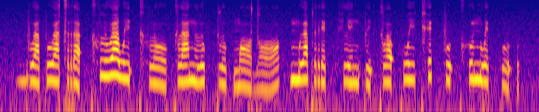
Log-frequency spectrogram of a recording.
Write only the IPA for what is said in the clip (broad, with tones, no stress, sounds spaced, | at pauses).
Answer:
b u˨˩ a̯ p u˧ a̯ t r a˨˩ ʔ kʰ l u˥˩ a̯ w i˦˥ ʔ kʰ l oː˨˩ k l a˥˩ n l u˥˩ k̚ p l u˨˩ k̚ m ɔː˨˩ d ɔː˩˦ | m ɯ˥˩ a̯ p r e˦˥ k̚ pʰ l i˧ n p i˨˩ ʔ k l ɔ˥˩ ʔ k w iː˧ kʰ e˥˩ k̚ f u˦˥ ʔ kʰ u˥˩ n w e˥˩ k̚ p u˨˩ ʔ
